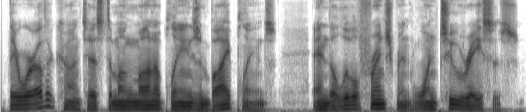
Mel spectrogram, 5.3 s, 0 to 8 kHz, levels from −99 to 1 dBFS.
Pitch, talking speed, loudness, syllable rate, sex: 90 Hz, 170 wpm, -16 LUFS, 6.0 syllables/s, male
